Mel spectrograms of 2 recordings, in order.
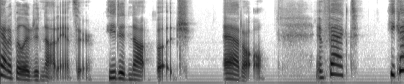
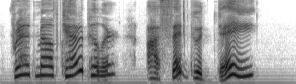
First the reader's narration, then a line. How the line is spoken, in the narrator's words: Bagina yelled again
